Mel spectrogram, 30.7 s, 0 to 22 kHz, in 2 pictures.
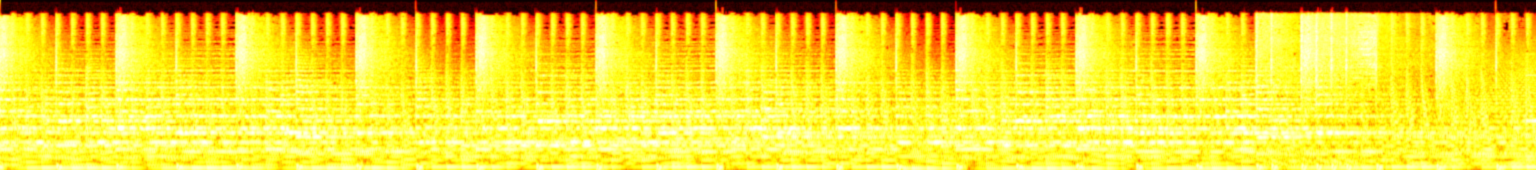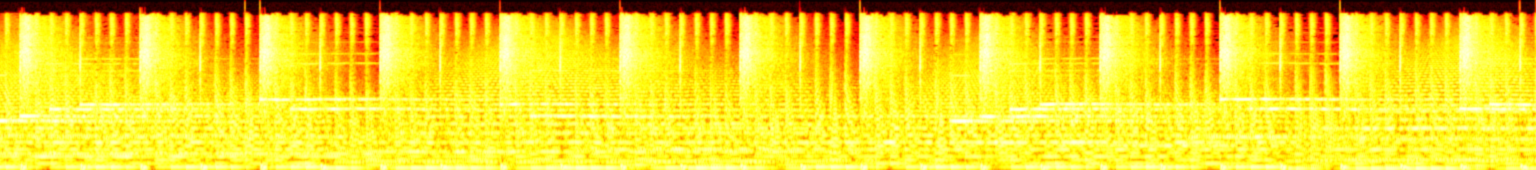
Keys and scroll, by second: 2.1 ctrl+shift+v, 6.2 ctrl+v, 8.3 space, 12.8 space, 24.6 shift+d, 27.4 space, 28.1 space, 30.2 space.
